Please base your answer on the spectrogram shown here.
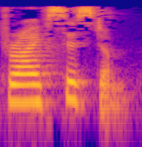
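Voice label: "DRIVE SYSTEM", English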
